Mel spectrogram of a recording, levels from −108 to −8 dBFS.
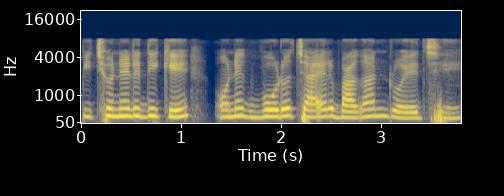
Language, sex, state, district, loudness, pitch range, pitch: Bengali, female, West Bengal, Alipurduar, -14 LUFS, 215-260 Hz, 245 Hz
